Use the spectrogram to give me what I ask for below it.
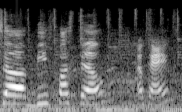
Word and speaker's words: pastel: this it's called a pastel that's how we pronounce pel pastel it's a beef pastel okay right it's basically a uh flour FL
